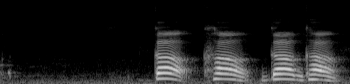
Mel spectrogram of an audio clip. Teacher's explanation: क वर्ग जो है वो कंठ उच्चारण स्थान है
